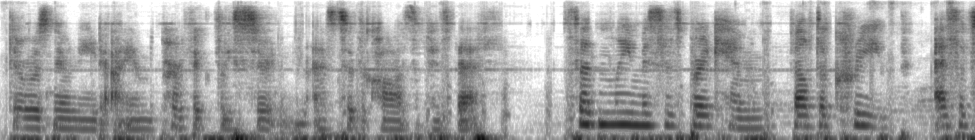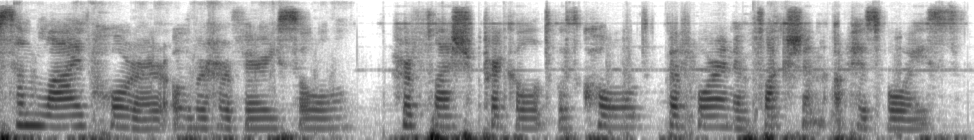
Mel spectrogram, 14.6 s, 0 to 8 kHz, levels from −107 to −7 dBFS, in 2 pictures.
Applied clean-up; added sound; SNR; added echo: neural separator model SepFormer DNS4.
